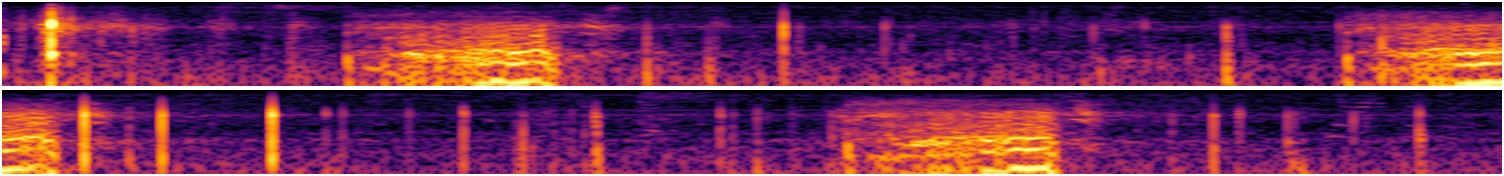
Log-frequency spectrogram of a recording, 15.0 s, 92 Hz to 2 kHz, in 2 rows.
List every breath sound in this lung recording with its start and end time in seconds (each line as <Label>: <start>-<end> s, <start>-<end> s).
Inhalation: 1.63-2.75 s, 6.75-7.88 s, 11.74-12.87 s
Rhonchi: 1.63-2.75 s, 6.75-7.88 s, 11.74-12.87 s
